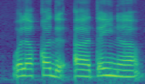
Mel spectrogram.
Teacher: قد یہاں پہ دال پہ قلقلہ کرنا ہے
